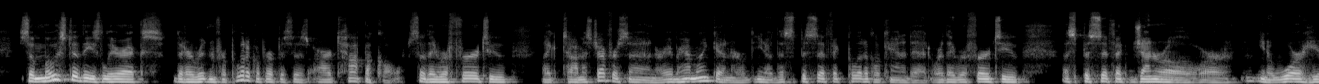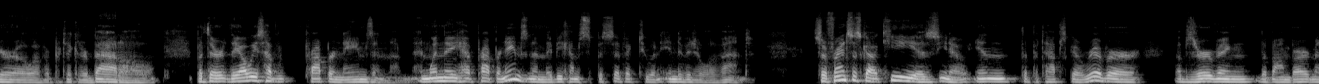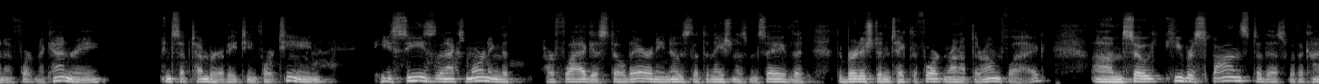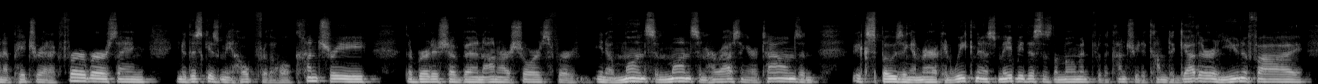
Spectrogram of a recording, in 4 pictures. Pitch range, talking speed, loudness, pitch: 110-130 Hz, 205 wpm, -22 LUFS, 120 Hz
